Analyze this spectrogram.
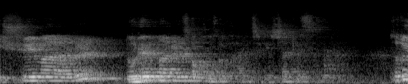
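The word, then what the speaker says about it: שמע: 그래서 들어라라는 말을 슈에마 혹은 슈마라고 발음할 수 있는데, 이것이 히브리 사람들이 가장 중요하게 여겼던 하나의 성경 구절이었습니다.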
